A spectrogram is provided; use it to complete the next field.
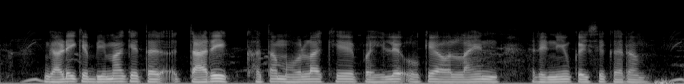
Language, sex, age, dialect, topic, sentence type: Bhojpuri, male, 18-24, Southern / Standard, banking, question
